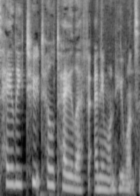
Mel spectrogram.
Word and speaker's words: Hayley Toothill-Taylor: can say my my full name so it's Haley toot till Taylor for anyone who wants to know how to pronounce it I got this great thing planned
